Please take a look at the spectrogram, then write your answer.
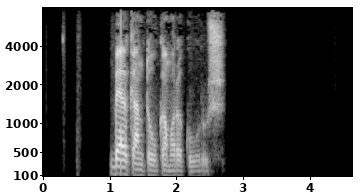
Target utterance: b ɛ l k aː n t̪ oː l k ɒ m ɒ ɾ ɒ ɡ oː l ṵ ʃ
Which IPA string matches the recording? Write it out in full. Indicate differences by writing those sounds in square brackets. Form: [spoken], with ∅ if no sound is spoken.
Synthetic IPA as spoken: b ɛ l k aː n t̪ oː [∅] k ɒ m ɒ ɾ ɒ [k] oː [ɾ] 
